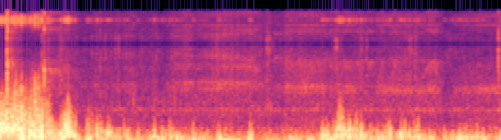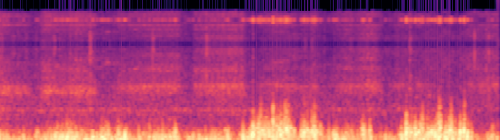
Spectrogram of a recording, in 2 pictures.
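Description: Wind buffeting the microphone of a camera moving along the road: a low, irregular rumble that swells and fades.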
